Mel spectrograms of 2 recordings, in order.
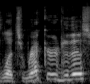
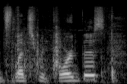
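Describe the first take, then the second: First: The stress in record is on the first syllable. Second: The stress in record is on the second syllable. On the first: Record is a noun naming a music disc. "it actually says, "Let's record this," because it's a record in the background" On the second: Record is a verb meaning to capture something. "but the way they're trying to use it"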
